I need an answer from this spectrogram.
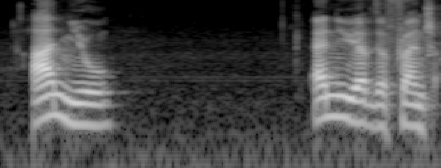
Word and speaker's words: agneau: You have the GN, ny. It's a bit like Kenyan. Agneau.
